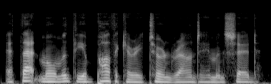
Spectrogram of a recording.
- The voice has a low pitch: Yes, low, 115 Hz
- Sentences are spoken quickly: Yes, fast, 245 wpm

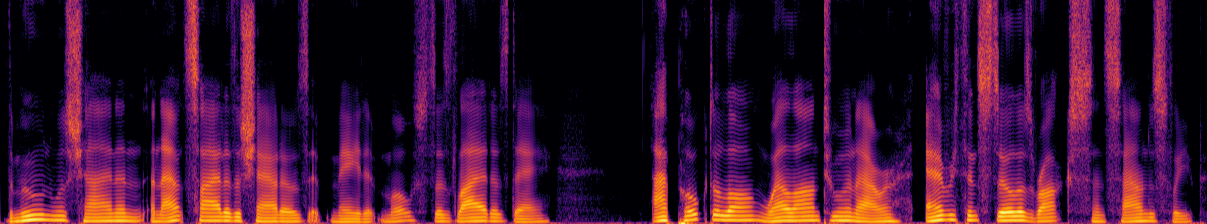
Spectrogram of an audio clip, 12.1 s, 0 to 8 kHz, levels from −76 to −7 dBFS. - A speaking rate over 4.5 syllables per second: No, 4.0 syllables/s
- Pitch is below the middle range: Yes, low, 130 Hz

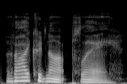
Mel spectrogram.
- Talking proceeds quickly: Yes, fast, 235 wpm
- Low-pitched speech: Yes, low, 125 Hz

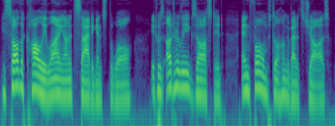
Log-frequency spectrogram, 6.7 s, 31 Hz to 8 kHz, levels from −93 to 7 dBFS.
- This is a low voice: Yes, low, 125 Hz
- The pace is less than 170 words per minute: No, average, 195 wpm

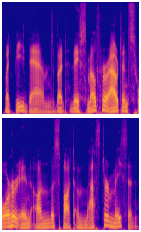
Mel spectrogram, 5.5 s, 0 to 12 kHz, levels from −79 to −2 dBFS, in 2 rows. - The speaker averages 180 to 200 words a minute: Yes, average, 195 wpm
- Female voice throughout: No, male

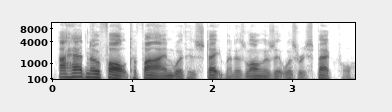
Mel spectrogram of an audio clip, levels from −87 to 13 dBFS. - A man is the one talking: Yes, male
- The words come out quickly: Yes, fast, 235 wpm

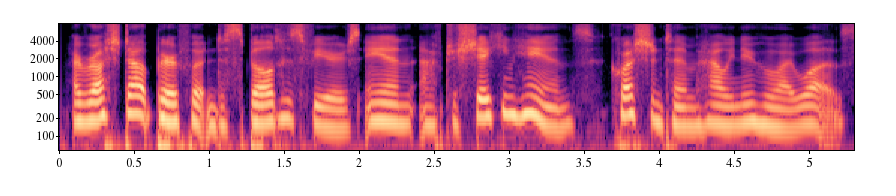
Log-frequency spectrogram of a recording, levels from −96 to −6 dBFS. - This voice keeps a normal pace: No, fast, 225 wpm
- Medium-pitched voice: Yes, medium, 175 Hz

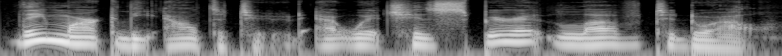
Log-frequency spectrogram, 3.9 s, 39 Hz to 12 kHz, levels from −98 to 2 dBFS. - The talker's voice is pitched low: Yes, low, 130 Hz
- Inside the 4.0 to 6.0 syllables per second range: Yes, 4.3 syllables/s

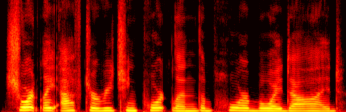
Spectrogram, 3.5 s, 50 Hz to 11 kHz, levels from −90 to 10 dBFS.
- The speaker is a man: No, female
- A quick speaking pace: No, average, 140 wpm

